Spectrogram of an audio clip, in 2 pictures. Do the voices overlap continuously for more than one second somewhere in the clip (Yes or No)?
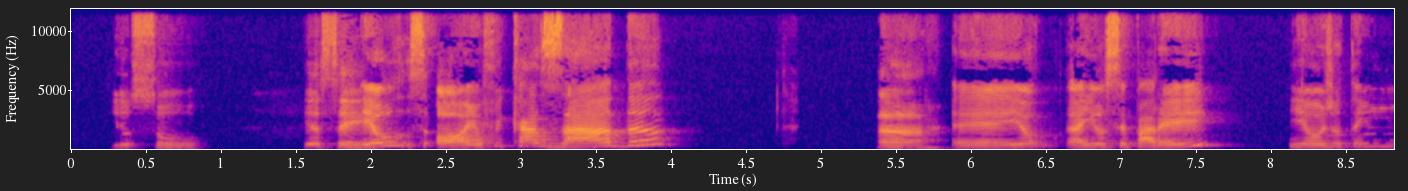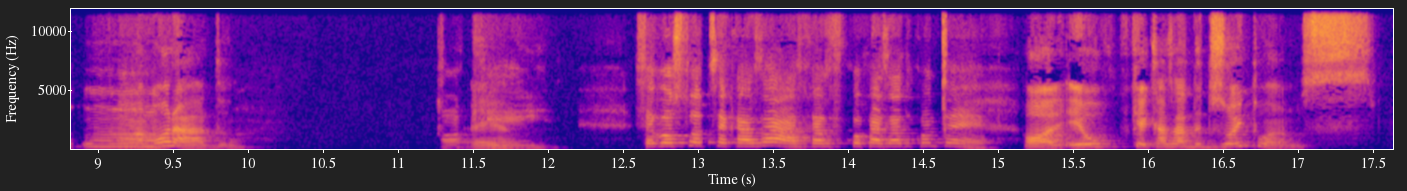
No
